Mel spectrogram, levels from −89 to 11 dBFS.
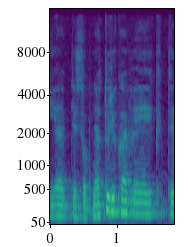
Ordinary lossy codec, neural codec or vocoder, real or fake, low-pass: AAC, 48 kbps; none; real; 14.4 kHz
